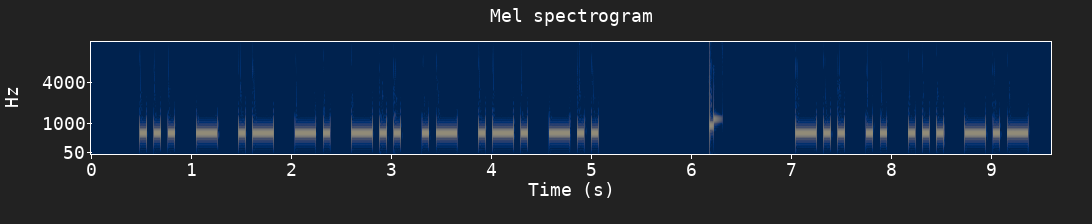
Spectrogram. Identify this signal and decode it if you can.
Morse code, heard as a keyed tone, about 17 wpm, 700 Hz. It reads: STANDARD DISK
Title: Sentences from Top 1000 Words - Review Part 6 - New Word Drill - 17wpm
